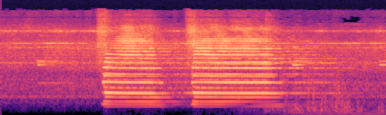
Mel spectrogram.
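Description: A train horn blares loudly in two long blasts.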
